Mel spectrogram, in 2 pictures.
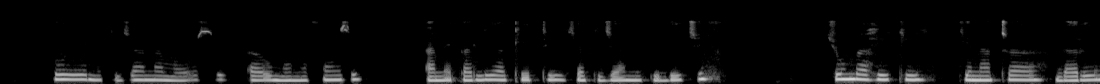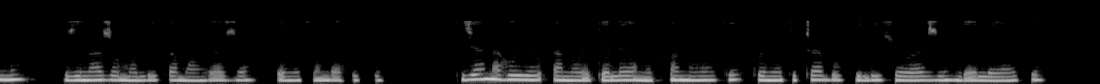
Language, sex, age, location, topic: Swahili, female, 25-35, Nairobi, education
